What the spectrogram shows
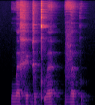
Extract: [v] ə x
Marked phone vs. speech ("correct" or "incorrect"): incorrect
